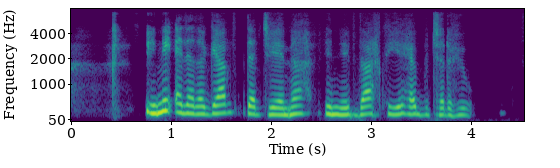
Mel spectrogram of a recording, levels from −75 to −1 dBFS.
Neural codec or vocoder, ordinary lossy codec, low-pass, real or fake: codec, 16 kHz in and 24 kHz out, 0.4 kbps, LongCat-Audio-Codec, four codebook decoder; MP3, 48 kbps; 7.2 kHz; fake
